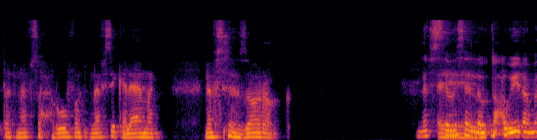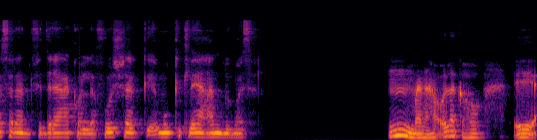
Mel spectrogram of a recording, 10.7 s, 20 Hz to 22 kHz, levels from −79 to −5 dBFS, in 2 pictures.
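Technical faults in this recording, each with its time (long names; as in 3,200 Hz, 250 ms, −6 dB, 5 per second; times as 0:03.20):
0:06.17: drop-out 2 ms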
